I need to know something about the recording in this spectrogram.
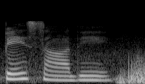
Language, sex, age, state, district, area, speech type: Tamil, female, 18-30, Tamil Nadu, Mayiladuthurai, urban, read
